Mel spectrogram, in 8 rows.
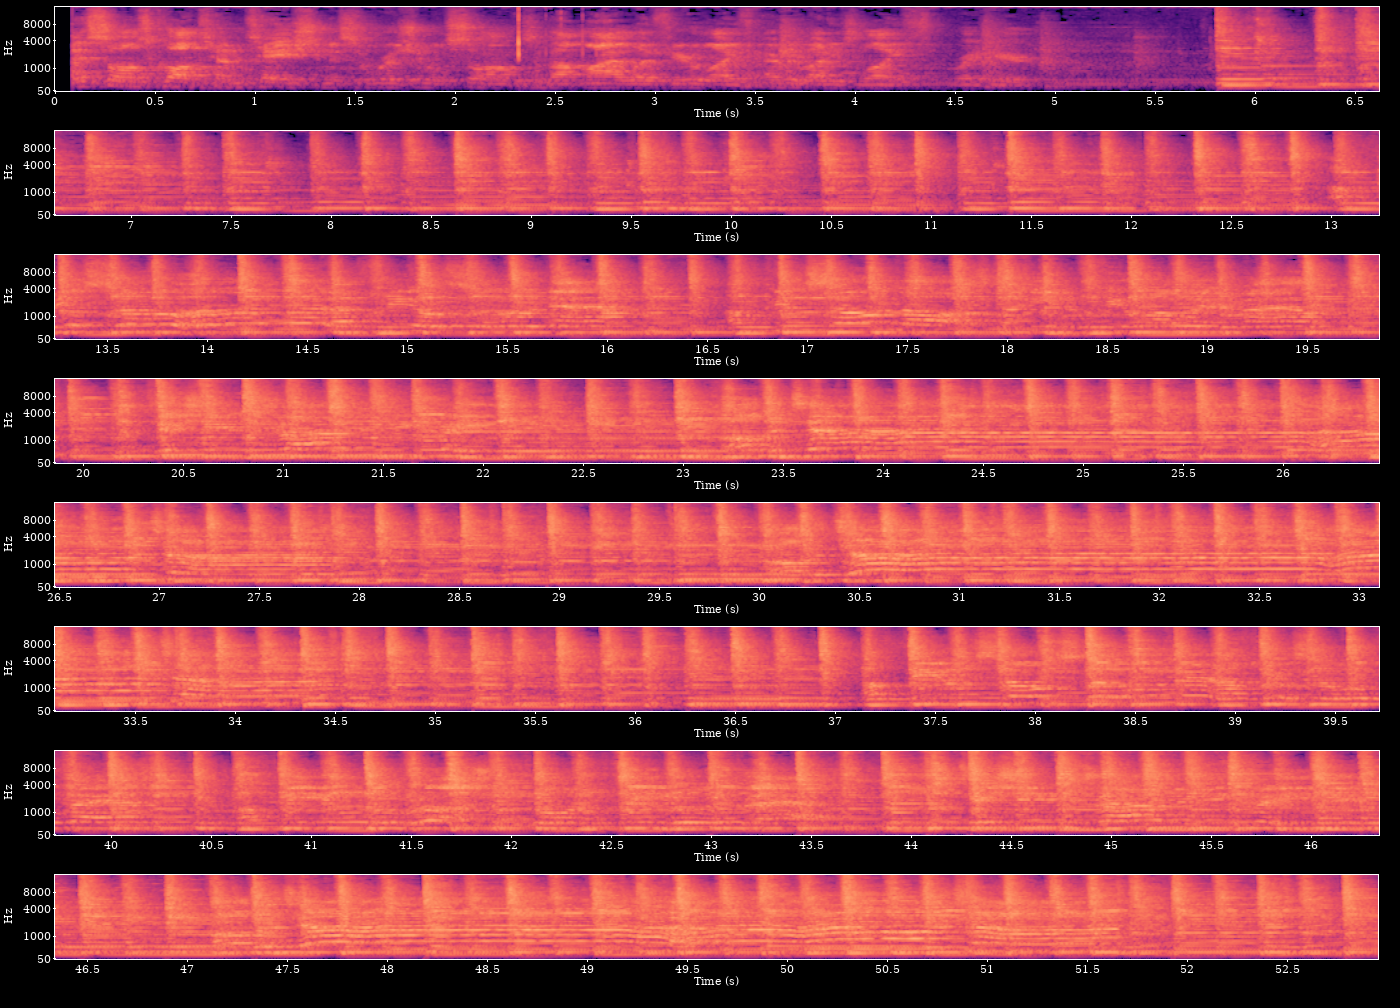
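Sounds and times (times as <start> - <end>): acoustic guitar strumming chords: 2.2 - 52.9
man singing: 12.9 - 28.8, 29.5 - 35.2, 36.9 - 52.6.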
